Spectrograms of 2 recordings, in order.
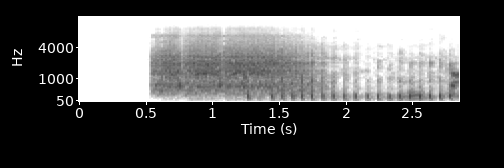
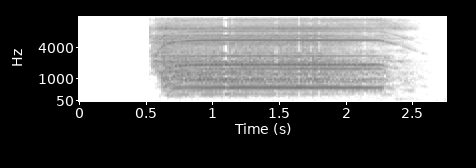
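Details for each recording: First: Kawasaki KLX 250/300 adventure bike, starter motor just refitted with original casings after failing off-road; rapid metallic clatter about ten hits a second while cranking, harsh and rattly; torque limiter suspected, not confirmed. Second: Kawasaki KLX 250/300 starter motor removed and free-run on the bench after it stopped working off-road: clean steady high whine about two seconds, then smooth spin-down without grinding; starter itself normal, starter shaft gears found slightly worn.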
